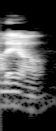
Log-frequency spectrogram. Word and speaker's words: Les Halles: And then the last place he worked at was, I'm pronouncing this terribly because I don't speak French, Leal, L-E-S-H-A-L-L-E-S. – I speak Leal. French, but I can't even... – I think it's Leal. – Leal.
